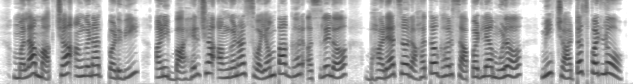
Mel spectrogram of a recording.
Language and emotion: Marathi, surprised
